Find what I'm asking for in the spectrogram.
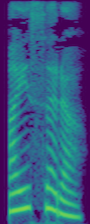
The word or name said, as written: ಐಸೂರಿ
